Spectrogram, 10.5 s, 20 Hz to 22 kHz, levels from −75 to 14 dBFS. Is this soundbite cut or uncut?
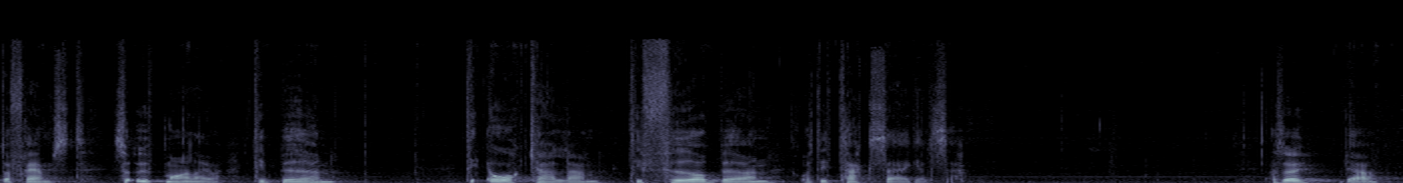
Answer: cut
